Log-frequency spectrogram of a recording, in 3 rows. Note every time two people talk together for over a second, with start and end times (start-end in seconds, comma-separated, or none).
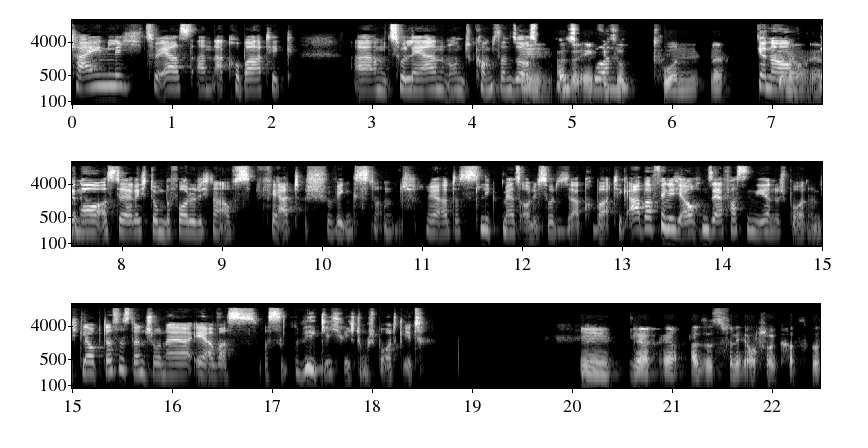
4.5-5.7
